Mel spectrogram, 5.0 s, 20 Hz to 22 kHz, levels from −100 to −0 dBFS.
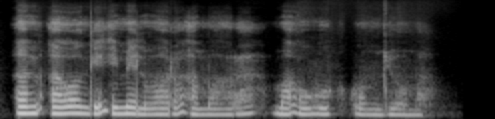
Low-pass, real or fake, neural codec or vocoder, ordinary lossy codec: none; fake; codec, 44.1 kHz, 7.8 kbps, Pupu-Codec; none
